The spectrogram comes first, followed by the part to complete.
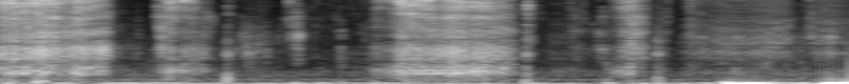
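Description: Close-miked eating of cream-sauce tteokbokki: a loud hissing slurp as a strand of rice cake is drawn in at the start, a second similar noisy mouth sound about two seconds in, and chewing with small mouth clicks between.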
